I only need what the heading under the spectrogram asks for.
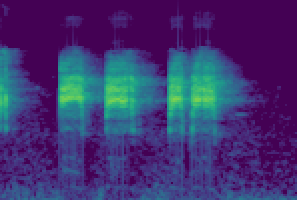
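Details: Female black francolin calling in the morning, described as in a happy mood: a short series of four harsh, buzzy, grating notes, the last two run closely together.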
